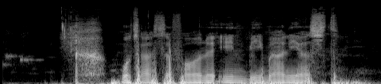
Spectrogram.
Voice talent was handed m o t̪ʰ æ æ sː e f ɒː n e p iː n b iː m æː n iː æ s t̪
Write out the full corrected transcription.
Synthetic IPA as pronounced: m o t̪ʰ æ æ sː e f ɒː n e ʔ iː n b iː m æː n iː æ s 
